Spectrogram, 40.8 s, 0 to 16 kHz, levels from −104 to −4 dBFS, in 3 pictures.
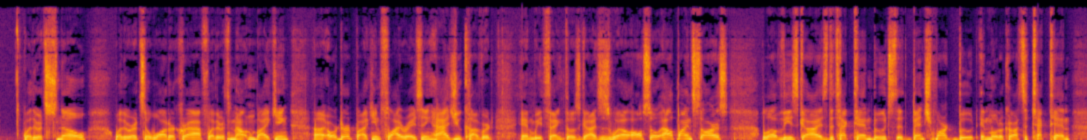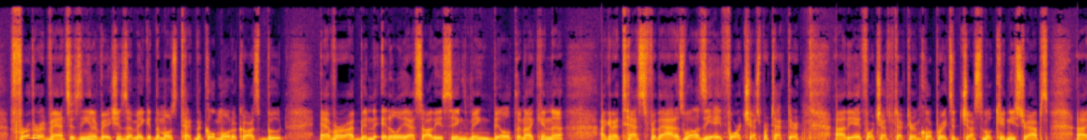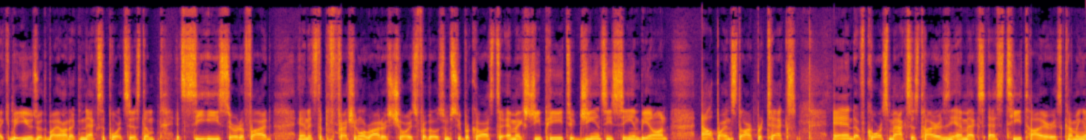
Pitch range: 145-180 Hz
